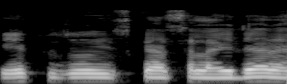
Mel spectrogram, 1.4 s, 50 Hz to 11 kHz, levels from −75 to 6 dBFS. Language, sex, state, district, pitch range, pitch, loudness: Hindi, male, Bihar, Muzaffarpur, 120-125 Hz, 125 Hz, -17 LUFS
